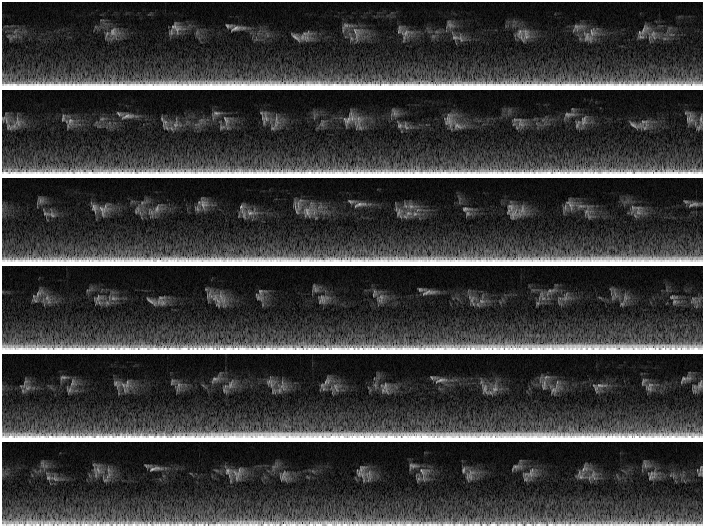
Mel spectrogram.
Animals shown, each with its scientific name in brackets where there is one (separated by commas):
Black-and-white Warbler (Mniotilta varia), Black-capped Chickadee (Poecile atricapillus), Red-eyed Vireo (Vireo olivaceus), Eastern Wood-Pewee (Contopus virens), Ovenbird (Seiurus aurocapilla)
